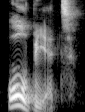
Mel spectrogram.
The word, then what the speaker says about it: albeit: 24 is albeit. Albeit. The stress goes on the second syllable. Be. Albeit. Albeit. Some students say this like albeit, but that's wrong. The second syllable is pronounced be. Albeit.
